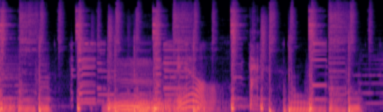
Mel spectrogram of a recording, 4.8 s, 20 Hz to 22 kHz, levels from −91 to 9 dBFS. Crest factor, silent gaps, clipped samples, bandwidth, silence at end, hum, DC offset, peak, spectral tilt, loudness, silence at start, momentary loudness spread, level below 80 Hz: 18 dB; none; under 0.1%; over 20 kHz; 0 s; none; under 0.1%; -6 dBFS; -5 dB/octave; -26 LUFS; 0 s; 6 LU; -38 dBFS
